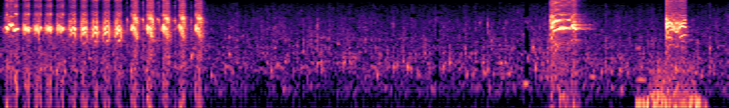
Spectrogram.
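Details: Goldfinch song from a recording for teaching young birds: two seconds of rapid, high, pulsed chirping, then quiet broken by two short bright bursts.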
